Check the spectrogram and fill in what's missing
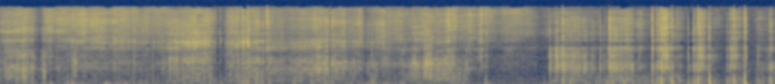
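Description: Fingertips and short nails scratch and tap the outer surface of a medium turned wooden bowl, hollow and empty, held upside down over the microphone. About five seconds of steady, bright scratching give way to a quick series of sharp, dry, hollow taps that die away almost instantly.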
